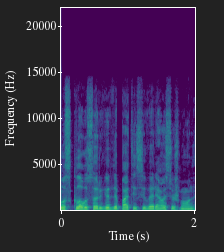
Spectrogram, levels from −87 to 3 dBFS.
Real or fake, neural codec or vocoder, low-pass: real; none; 14.4 kHz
